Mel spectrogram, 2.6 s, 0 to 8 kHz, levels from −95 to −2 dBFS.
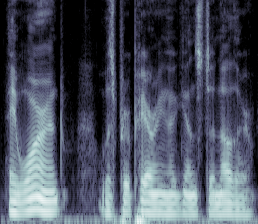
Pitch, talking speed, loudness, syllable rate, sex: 95 Hz, 140 wpm, -18 LUFS, 6.0 syllables/s, male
